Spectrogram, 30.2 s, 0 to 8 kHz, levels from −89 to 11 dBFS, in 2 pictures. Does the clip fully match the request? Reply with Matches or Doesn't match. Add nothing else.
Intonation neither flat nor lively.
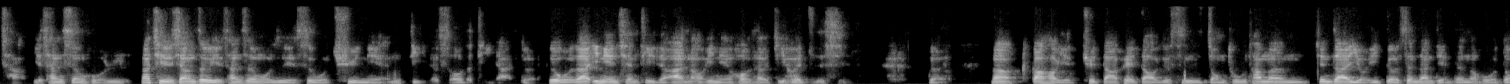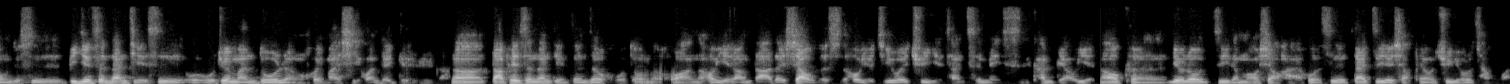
Matches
